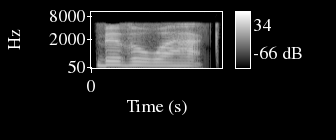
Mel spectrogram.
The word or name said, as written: bivouac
